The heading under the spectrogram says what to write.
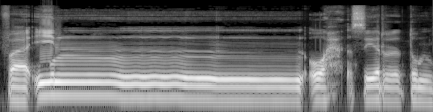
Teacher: Karena dia izhar maka dibaca jelas, tidak berdengung. Jadi dibaca pendek saja. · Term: izhar halqi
